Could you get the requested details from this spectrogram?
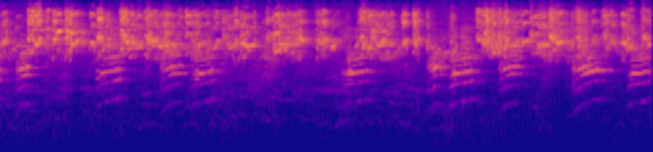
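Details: Ruddy shelducks, known in India as Brahminy ducks, captive at Mysore Zoo, giving a steady series of nasal, harmonic honks, each a short rising-then-falling arc, repeated about twice a second with overlapping callers and a hissing high background.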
